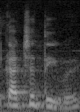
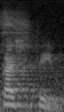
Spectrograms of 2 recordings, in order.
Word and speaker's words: Katchatheevu: relevant political issue of the day, which is Katchatheevu. Am I pronouncing it correctly, Vasudha? Yeah, it is Katchatheevu, yes. Katchatheevu.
